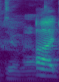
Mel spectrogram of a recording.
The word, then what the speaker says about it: Duhamel: Is it Duhamel? Dumel? Dumel. I think it's Dumel.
